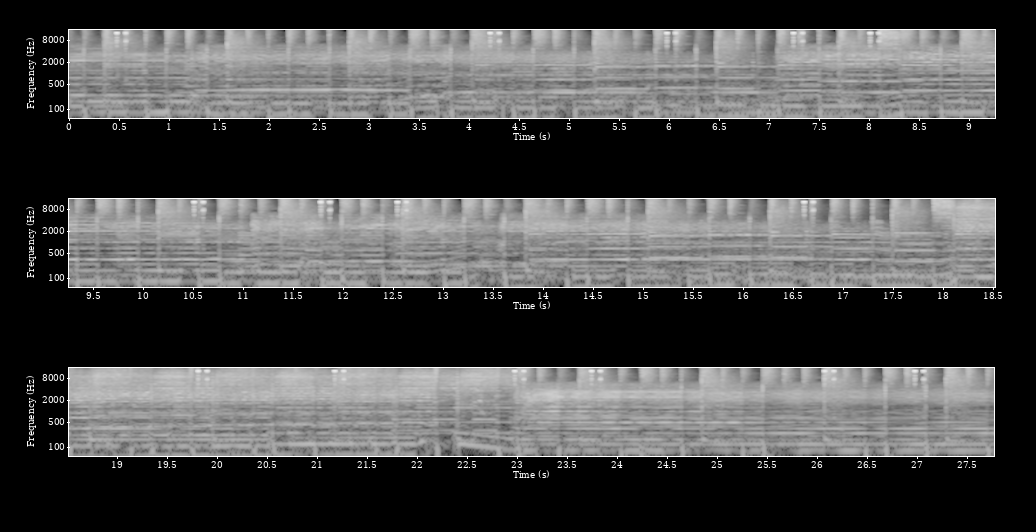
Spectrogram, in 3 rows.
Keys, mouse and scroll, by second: 1.8 Escape, 15.4 Return.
